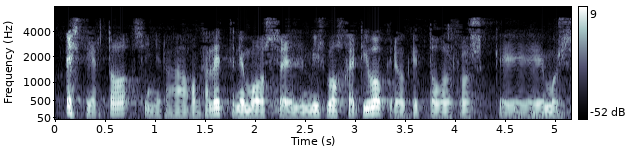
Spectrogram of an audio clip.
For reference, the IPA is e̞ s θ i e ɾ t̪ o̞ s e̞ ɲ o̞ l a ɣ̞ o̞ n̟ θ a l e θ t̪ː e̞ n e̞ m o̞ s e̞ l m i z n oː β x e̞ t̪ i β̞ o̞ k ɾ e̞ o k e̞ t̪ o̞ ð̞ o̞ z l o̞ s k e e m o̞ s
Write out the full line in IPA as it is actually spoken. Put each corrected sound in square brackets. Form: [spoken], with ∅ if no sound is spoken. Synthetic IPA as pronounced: e̞ s θ [j] e ɾ t̪ o̞ s e̞ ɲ o̞ [ɾ] a ɣ̞ o̞ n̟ θ a l e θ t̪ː e̞ n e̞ m o̞ s e̞ l m i z [m] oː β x e̞ t̪ i β̞ o̞ k ɾ e̞ o k e̞ t̪ o̞ ð̞ o̞ z l o̞ s k e e m o̞ s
